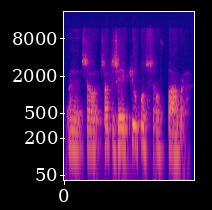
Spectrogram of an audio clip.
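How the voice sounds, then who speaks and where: A man's voice: medium pitch, moderate pace, highs cut off. A man introducing himself as a student in an online seminar, hesitant with fillers. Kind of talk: self-introduction on a call.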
